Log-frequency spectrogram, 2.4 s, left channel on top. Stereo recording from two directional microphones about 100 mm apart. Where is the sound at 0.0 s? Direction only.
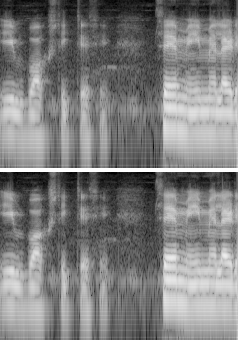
30° right (ahead or behind).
